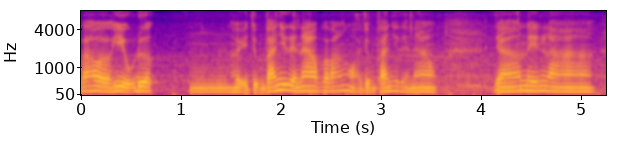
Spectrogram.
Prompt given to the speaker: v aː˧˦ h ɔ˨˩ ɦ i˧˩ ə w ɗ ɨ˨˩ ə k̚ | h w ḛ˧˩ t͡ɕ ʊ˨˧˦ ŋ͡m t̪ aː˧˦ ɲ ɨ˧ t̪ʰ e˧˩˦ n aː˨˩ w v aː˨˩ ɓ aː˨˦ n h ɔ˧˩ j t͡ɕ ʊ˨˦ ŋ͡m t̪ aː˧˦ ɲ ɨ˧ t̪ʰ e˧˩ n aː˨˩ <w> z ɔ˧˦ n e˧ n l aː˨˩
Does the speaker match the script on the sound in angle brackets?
yes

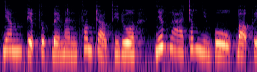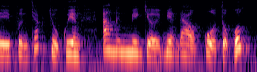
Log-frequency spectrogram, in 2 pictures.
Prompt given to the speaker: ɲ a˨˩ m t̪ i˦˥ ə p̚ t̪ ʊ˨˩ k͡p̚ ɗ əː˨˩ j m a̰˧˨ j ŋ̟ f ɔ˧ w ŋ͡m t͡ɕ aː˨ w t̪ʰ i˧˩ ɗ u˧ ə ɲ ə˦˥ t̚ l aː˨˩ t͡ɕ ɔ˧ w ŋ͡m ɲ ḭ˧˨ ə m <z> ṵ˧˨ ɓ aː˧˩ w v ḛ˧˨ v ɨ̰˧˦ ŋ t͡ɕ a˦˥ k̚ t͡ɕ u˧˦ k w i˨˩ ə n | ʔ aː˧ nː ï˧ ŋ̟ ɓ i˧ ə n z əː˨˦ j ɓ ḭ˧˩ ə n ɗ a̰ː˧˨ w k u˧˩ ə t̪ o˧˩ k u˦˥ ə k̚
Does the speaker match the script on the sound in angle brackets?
no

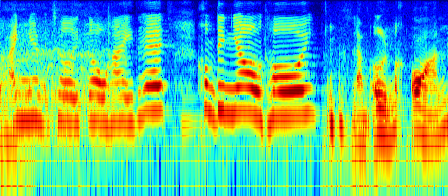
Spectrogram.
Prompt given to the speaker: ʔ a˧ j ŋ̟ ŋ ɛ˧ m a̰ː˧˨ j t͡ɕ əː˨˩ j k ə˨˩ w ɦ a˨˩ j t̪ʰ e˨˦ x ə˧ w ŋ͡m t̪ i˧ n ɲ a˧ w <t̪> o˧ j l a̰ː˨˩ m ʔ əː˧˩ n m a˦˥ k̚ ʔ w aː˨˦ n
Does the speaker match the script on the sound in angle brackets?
no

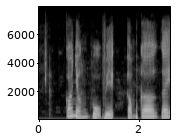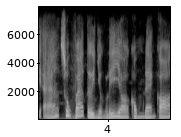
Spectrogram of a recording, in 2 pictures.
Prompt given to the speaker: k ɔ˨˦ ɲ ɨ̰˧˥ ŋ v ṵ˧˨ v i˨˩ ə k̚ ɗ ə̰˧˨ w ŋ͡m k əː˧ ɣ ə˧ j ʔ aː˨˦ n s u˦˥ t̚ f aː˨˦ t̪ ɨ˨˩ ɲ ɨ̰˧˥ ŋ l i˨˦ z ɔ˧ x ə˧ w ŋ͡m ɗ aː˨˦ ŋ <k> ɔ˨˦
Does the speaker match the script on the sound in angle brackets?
yes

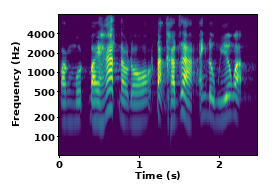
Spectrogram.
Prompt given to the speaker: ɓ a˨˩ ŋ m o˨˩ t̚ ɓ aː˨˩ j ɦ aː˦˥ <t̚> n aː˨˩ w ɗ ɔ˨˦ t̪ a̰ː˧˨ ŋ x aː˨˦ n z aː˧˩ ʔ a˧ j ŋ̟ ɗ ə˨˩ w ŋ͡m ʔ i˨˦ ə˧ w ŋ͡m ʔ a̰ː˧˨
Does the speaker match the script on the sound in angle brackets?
yes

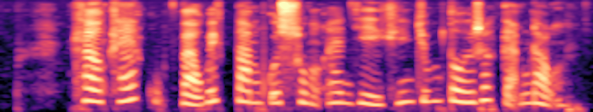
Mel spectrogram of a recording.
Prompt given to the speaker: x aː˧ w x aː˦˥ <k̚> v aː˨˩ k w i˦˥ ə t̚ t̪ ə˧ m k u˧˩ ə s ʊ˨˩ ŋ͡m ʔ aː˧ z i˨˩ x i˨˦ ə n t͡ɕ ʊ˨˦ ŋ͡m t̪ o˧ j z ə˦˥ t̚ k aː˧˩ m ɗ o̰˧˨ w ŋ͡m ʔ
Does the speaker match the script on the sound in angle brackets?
yes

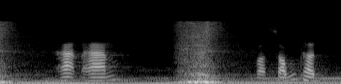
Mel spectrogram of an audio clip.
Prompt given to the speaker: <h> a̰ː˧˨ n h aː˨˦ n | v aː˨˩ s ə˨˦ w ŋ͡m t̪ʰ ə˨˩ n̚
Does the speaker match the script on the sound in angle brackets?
yes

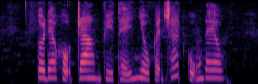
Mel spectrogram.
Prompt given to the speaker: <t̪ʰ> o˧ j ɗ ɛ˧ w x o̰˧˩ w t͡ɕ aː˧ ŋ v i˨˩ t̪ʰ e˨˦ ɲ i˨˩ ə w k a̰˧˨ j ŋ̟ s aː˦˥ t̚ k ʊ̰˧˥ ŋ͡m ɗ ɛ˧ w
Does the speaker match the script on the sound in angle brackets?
no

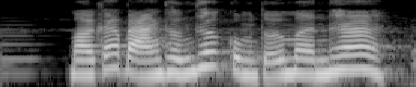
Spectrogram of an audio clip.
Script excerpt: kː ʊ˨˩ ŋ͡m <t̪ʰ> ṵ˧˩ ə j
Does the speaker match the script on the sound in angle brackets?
no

